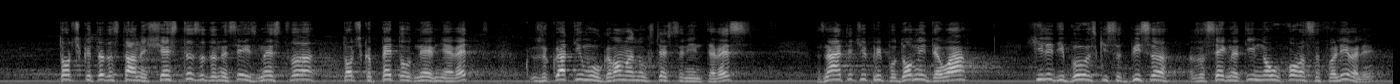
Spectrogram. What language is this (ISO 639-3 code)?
bul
